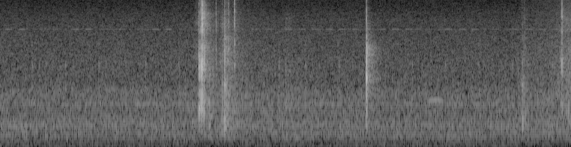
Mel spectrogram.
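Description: Nickels clicking as they are set down on coins in a plastic tray: a quick cluster of clicks about two seconds in, then one more click over a second later.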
